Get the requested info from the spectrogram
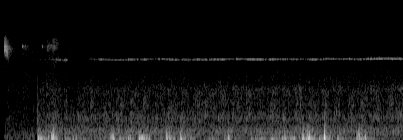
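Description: Irregular low thumps and knocks picked up by an open microphone in an online meeting, with a faint steady high-pitched whine starting about two seconds in.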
